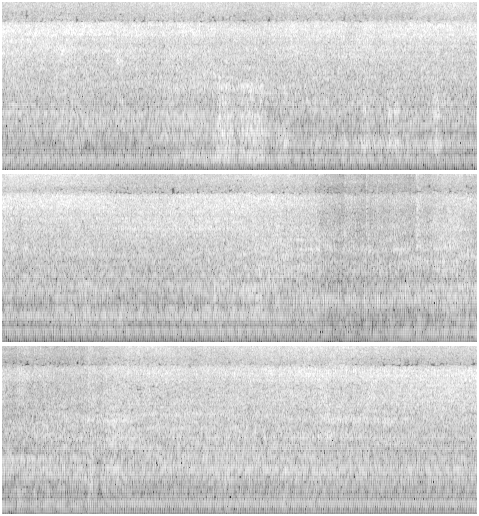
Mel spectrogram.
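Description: Small gas engine of a Craftsman pressure washer running steadily, with the hiss of its high-pressure water jet spraying a snowplow blade.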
